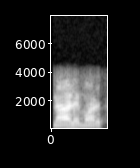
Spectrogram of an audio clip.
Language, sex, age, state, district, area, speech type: Kannada, male, 18-30, Karnataka, Gadag, urban, conversation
